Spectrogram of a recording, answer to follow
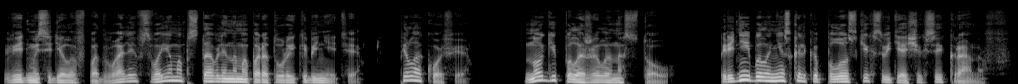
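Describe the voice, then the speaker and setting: A man's voice: on the low side, wildly swooping pitch, fairly quick, a little mellow, no room sound, clean studio sound. A man reading a fantasy audiobook aloud, narrating expressively and voicing every character.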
